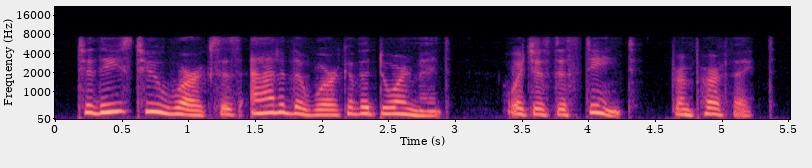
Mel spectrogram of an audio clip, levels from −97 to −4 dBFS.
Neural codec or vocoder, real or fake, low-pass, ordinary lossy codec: none; real; 7.2 kHz; AAC, 32 kbps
